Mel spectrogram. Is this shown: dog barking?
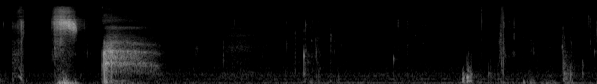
no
